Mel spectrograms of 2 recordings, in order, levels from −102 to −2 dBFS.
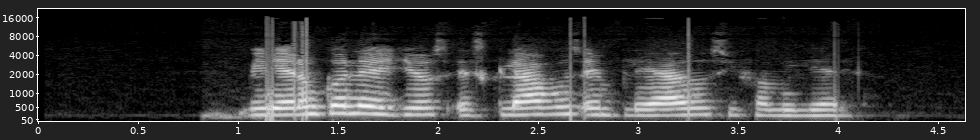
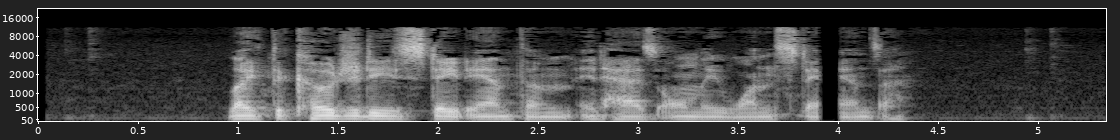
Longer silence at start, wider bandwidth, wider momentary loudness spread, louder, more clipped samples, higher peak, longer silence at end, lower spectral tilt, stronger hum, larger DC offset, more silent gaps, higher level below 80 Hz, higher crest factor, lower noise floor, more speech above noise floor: about the same, 1 s vs 0.95 s; first, 13.5 kHz vs 11.5 kHz; about the same, 12 LU vs 13 LU; first, -17 LUFS vs -21 LUFS; neither; about the same, -2 dBFS vs -2 dBFS; second, 0.6 s vs 1 s; first, -6 dB/octave vs -4 dB/octave; neither; neither; neither; second, -56 dBFS vs -42 dBFS; second, 16 dB vs 22 dB; first, -78 dBFS vs -65 dBFS; first, 62 dB vs 44 dB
